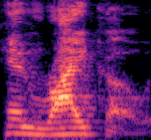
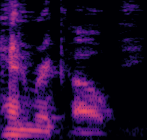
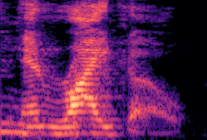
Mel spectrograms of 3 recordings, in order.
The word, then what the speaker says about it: Henrico: It's Henrico. It's not Henrico. It's Henrico, because I had to say it like 12 damn times.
